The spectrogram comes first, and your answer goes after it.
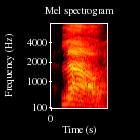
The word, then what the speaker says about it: Lao: first is ming jessica is it lou or lao how do you say your last name lao perfect thank you okay so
